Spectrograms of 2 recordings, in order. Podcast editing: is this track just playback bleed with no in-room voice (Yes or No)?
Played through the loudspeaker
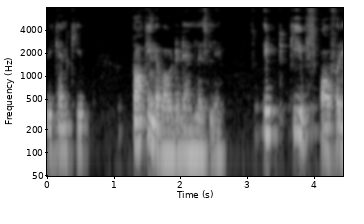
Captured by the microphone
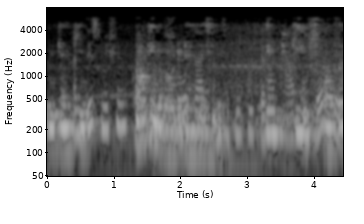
No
